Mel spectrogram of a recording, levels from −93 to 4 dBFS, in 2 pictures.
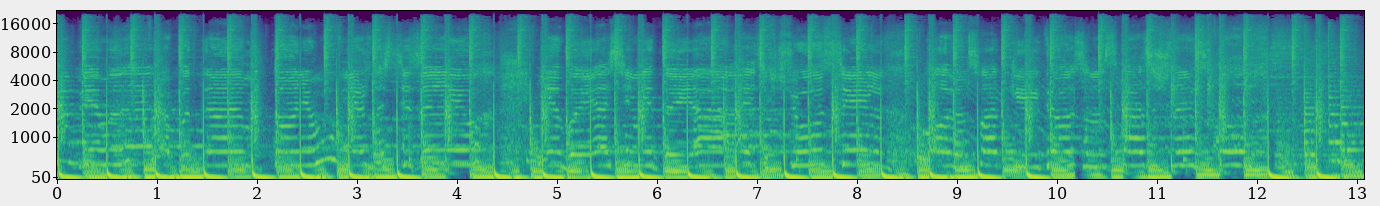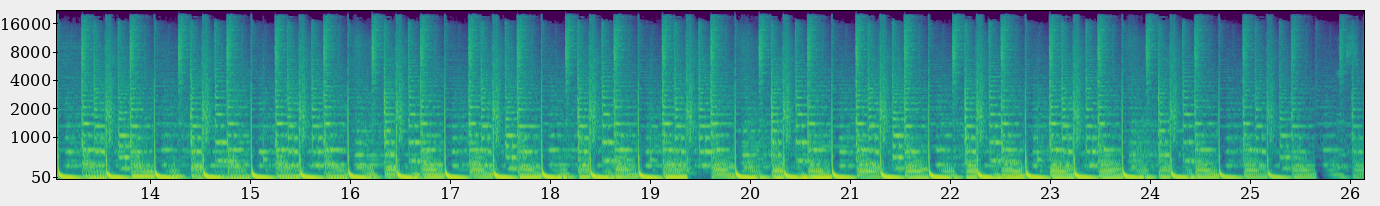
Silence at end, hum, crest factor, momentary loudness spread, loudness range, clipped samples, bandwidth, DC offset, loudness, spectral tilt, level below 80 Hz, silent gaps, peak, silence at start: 0 s; none; 10 dB; 2 LU; 1 LU; under 0.1%; over 20 kHz; under 0.1%; -11 LUFS; -4 dB/octave; -12 dBFS; none; 0 dBFS; 0 s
